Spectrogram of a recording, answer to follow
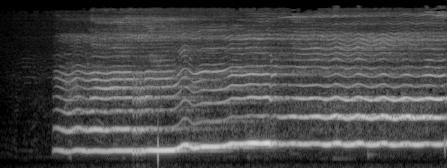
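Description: A woman's solo sung voice holding one long note in a Javanese tayub song, starting about half a second in, sliding up a step partway through and then held, with no gamelan accompaniment heard.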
